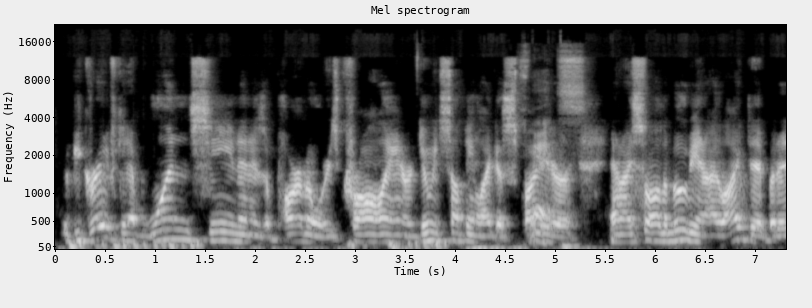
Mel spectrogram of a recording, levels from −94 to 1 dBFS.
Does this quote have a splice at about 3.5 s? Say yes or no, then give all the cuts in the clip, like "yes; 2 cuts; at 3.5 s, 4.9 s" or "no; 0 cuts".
yes; 1 cut; at 3.5 s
